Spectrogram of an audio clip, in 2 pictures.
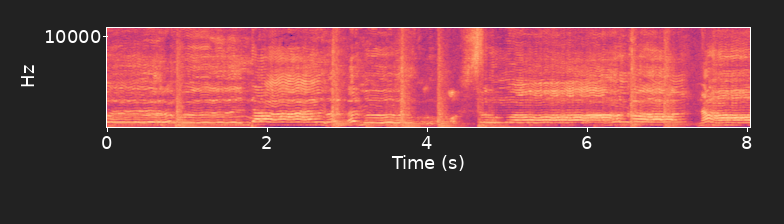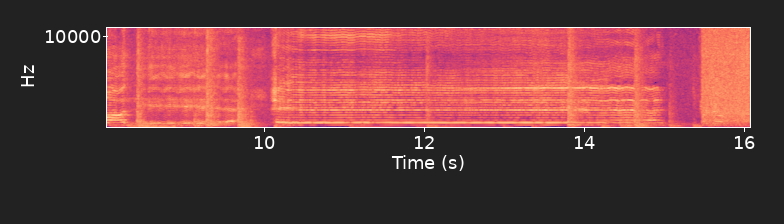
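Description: Women's voices singing a Korean folk song in the traditional throaty, melismatic sori style, with wavering, bending phrases and one long held note near the end. Just before the end it cuts to rushing stream water.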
